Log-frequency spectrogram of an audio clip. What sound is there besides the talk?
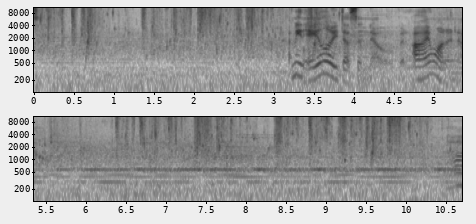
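footsteps tromping through water, Horizon Zero Dawn video game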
